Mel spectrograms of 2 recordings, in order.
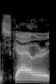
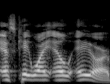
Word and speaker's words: Skyler: Skyler is Skyler. It's not AR. Who spells Skyler wrong? They always say Skylar, but it's Skyler.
